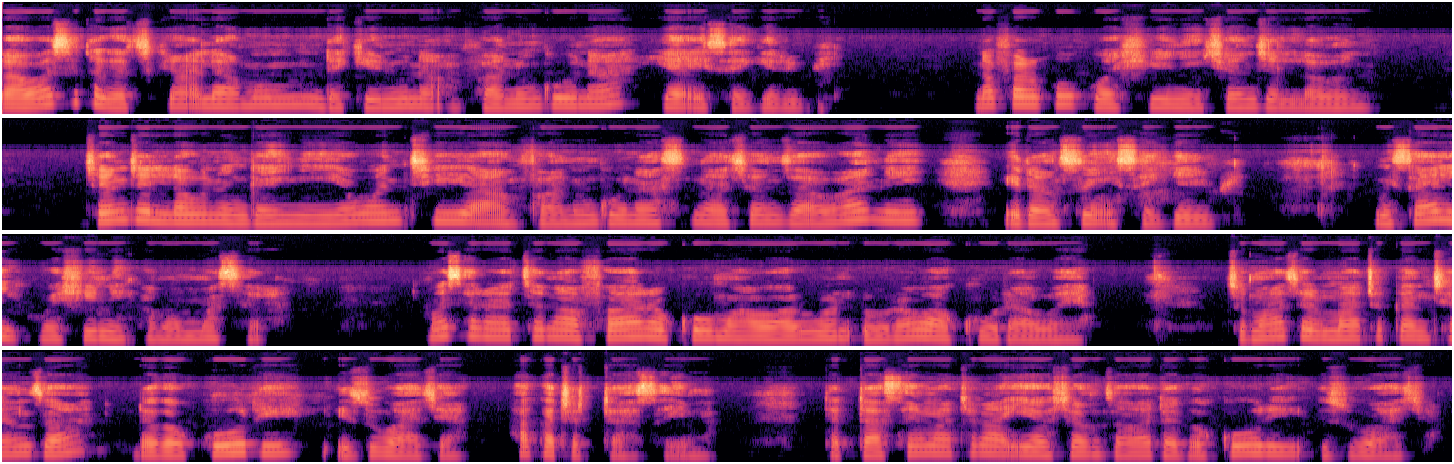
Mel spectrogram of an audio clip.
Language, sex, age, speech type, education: Hausa, female, 60+, spontaneous, tertiary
